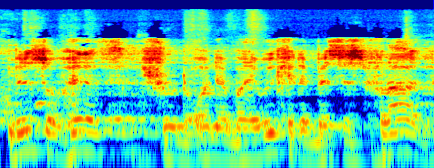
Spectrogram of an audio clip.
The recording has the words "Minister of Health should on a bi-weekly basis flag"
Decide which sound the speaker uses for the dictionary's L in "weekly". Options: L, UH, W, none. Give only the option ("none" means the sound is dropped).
none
